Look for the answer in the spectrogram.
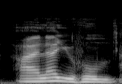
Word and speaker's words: عليهم: ميم جمع أنفسهم يتلو عليهم، ضم الهاء من عليهم حمزة رضي الله عنه ويعقوب الحضرمي. – تنطق كيف فضيلة الشيخ؟ – عليهم. – عليهم. – طيب نجيب دليلها من الشاطبية لحمزة. عليهم إليهم حمزة ولديهم جميعا بضم الهاء وقفا وموصلا.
